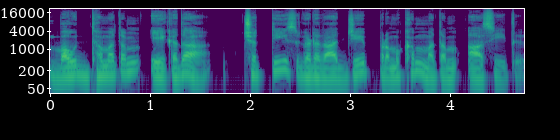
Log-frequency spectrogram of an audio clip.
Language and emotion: Sanskrit, neutral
